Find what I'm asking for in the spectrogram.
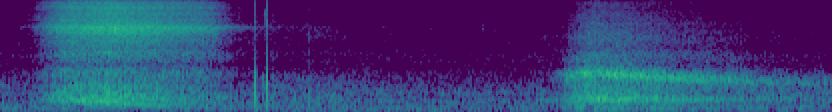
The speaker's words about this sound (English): Breathe in and breathe out.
